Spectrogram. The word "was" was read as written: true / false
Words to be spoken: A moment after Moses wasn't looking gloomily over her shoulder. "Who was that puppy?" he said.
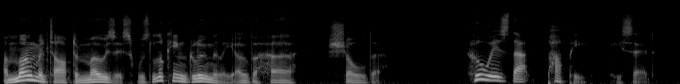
false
